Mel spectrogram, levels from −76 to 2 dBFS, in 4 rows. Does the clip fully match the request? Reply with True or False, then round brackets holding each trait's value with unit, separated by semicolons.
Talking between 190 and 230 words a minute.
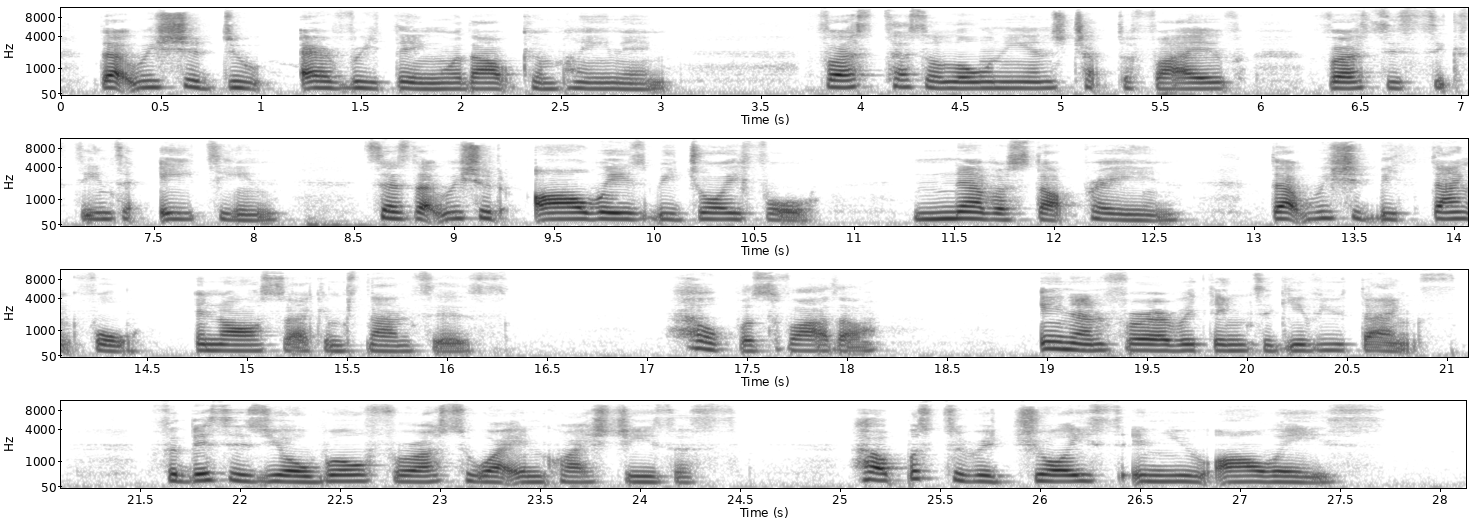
False (135 wpm)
